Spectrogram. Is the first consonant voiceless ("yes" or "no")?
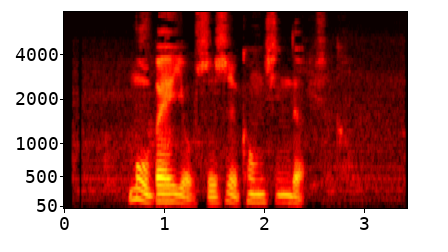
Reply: no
